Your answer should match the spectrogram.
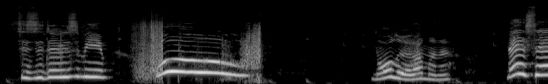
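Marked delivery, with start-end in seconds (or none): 1.5-2.5 loud, high drawn-out "hoo"; playful high hoot; sudden whoop. Pretend. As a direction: let out one long high whoop. Sudden whoop after sad aside.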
